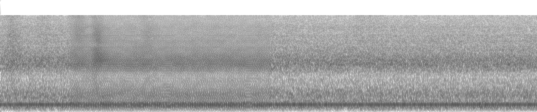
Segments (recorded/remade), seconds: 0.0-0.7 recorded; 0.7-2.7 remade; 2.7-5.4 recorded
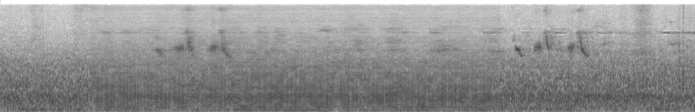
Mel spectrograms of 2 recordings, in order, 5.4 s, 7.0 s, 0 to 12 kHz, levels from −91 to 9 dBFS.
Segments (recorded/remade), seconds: 0.0-0.9 recorded; 0.9-5.0 remade; 5.0-7.0 recorded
